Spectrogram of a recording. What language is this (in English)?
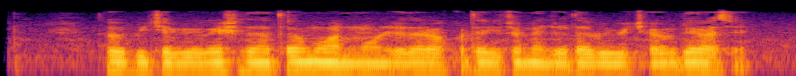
Bangla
